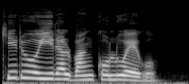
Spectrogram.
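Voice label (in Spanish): Quiero Ir Banco Luego, spanish, female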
